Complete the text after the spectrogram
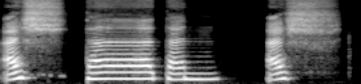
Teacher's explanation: Huruf syin itu dibaca dengan rakhaah dan tafasyi. Rhawah itu ngalir banyak.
